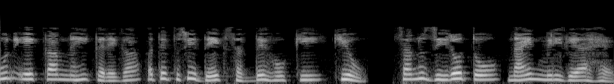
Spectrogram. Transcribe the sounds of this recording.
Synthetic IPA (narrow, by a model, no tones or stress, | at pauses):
ɦʊneːkːəmnəɦĩːkəɾeːɡaːət̪eːt̪ʊsĩːd̪eːkʰsək̚d̪eːɦoːkɪkjõː | saːnũːziːɾõːt̪õːnaːinmɪlɡəjaːɦɛː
